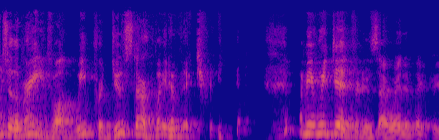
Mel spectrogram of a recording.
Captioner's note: laughs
